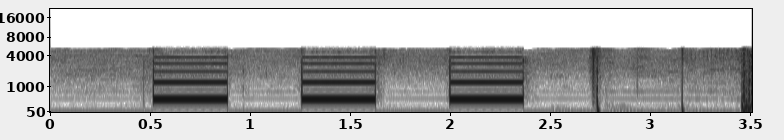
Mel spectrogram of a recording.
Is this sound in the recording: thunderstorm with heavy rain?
no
